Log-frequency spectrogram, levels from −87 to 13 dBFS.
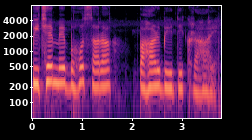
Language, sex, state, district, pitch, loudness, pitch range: Hindi, female, Arunachal Pradesh, Lower Dibang Valley, 205 Hz, -16 LUFS, 190-240 Hz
